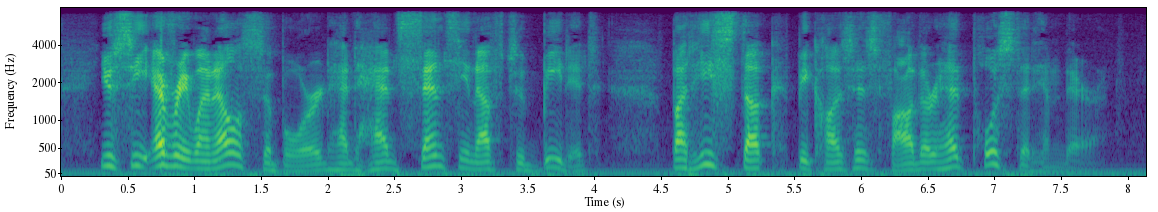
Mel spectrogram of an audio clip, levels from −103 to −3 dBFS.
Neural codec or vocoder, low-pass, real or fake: none; 7.2 kHz; real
